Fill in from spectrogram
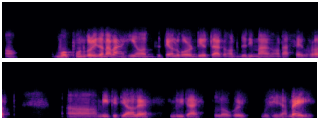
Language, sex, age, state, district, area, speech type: Assamese, male, 60+, Assam, Majuli, urban, conversation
